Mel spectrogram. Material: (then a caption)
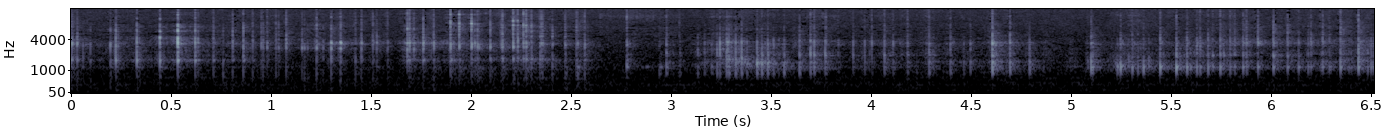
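Rattan. Fingernails scratch the weave of a small, hollow woven rattan or reed basket held in both hands, its contents not visible. The result is a quiet, dry, bright scratching and crackling made of rapid tiny ticks with no low end, coming in bursts separated by brief pauses.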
